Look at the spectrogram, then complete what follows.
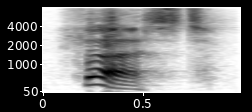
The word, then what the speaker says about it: first: so let's get going first now as this is british english we're not going to pronounce the letter r here as it's not followed by a vowel sound so there's just one long vowel sound in the middle that we really need to concentrate on and this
